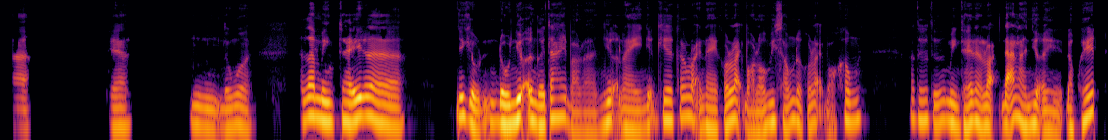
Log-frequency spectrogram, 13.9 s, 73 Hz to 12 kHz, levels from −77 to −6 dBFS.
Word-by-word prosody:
À. 115 -1 -8 1.0
Thế 120 - -5
à? 120 0 -4 0.8
Ừm, 115 -4 -4
đúng 115 +2 -3
rồi, 120 -4 -3 0.6
thật 150 - -4
ra 175 - +6
mình 150 -4 +4
thấy 150 +3 +5
là, 140 -8 +2 0.7
như 175 - +4
kiểu, 125 -7 +3
đồ 140 +3 +3
nhựa 160 -2 +7
người 130 -3 +4
ta 165 - 0
hay 170 0 0
bảo 105 -6 -7
là 100 0 -8
nhựa 145 +3 0
này, 110 -2 -2
nhựa 125 +3 -3
kia 150 +1 +1
các 170 +2 -3
loại 165 -9 -2
này, 115 -2 -1
có 120 +3 -2
loại 155 +2 +2
bỏ 100 - -4
lò 100 +1 -2
vi 135 +4 0
sóng 135 +1 -3
được, 140 - -1
có 120 - -4
loại 140 - -4
bỏ - - -11
không 145 -1 -3
á, - - -6 0.6
các 160 - -6
thứ, 150 - -1
các 155 - -2
thứ 135 +3 -2
mình 140 -4 0
thấy 125 +3 0
là 140 - +1
loại 120 0 0
đã 135 +4 +2
là 145 -7 0
nhựa 130 -1 0
thì 105 -3 -3
độc 115 0 -5
hết, 175 +8 +2
130 Hz, 230 wpm, -23 LUFS, 115-150 Hz, 1.0 s, nhựa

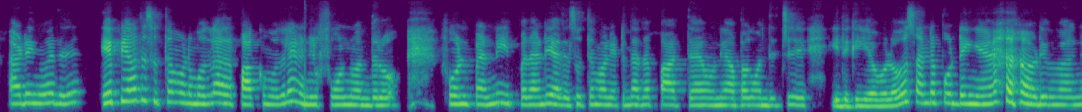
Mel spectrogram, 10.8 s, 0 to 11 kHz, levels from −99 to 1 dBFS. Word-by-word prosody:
அப்படிங்கும்போது 265 0 +1 0.4
எப்பயாவது 335 +3 +2
சுத்தம் 305 0 -3
பண்ணும்போதுலாம், 265 0 +1
அத 255 - 0
பார்க்கும்போதெல்லாம் 245 +6 -1
எங்களுக்கு 230 -2 0
ஃபோன் 225 0 0
வந்துரும். 215 0 -1 0.5
ஃபோன் 250 0 +3
பண்ணி 245 +4 0
இப்பதாண்டி 230 -1 -1
அத 215 -2 -3
சுத்தம் 235 +1 -3
பண்ணிட்டுருந்தேன். 220 0 -2
அத 225 - -3
பார்த்தேன் 215 -1 -2
உன் 210 0 0
ஞாபகம் 215 +1 -1
வந்துச்சு. 205 +2 -3 0.4
இதுக்கு 190 +1 0
எவ்வளோ 185 +4 +2 0.2
சண்டை 290 0 +1
போட்டீங்க 255 -2 +3 0.5
அப்படிம்பாங்க. 230 -1 -1
230 Hz, 140 wpm, -22 LUFS, 215-260 Hz, 0.5 s, ஃபோன்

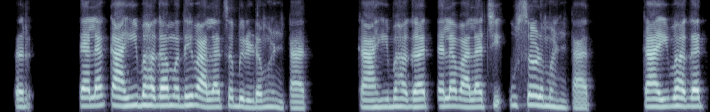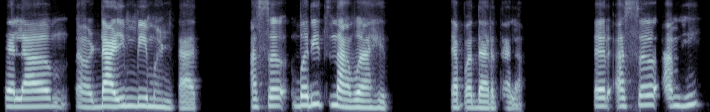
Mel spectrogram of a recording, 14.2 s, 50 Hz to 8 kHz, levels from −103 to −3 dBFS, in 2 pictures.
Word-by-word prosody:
तर 195 +1 -2 0.5
त्याला 225 +1 +4
काही 230 0 +4
भागामध्ये 235 0 +3
वालाचं 200 -2 +1
बिरडं 185 -3 0
म्हणतात, 170 -5 -4 0.5
काही 185 +1 +1
भागात 200 -1 +2
त्याला 210 +1 +2
वालाची 195 0 0
उसळ 240 0 +1
म्हणतात, 180 - -3 0.5
काही 205 0 +4
भागात 215 -1 +4
त्याला 205 0 +3
अं, 190 -3 -6
डाळिंबी 215 +2 +4
म्हणतात. 175 - -4 0.5
असं 200 +3 0 0.2
बरीच 245 +1 +1
नावं 190 -4 +3
आहेत, 175 -2 -2 0.6
त्या 185 - -1
पदार्थाला. 170 -2 -2 0.7
तर 220 -1 +2
असं 245 +3 -2 0.2
आम्ही 230 +4 -3
205 Hz, 120 wpm, -23 LUFS, 190-225 Hz, 0.7 s, त्याला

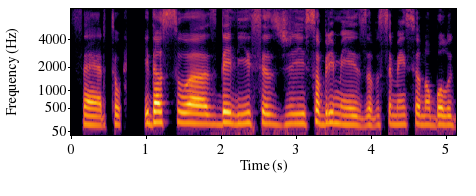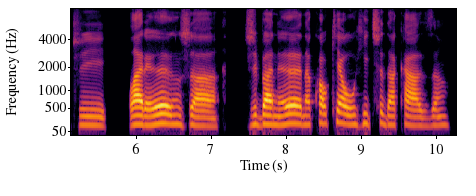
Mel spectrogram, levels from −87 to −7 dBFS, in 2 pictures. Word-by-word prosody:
Certo. 165 0 -1 0.3
E - - +1
das 215 0 +6
suas 190 -4 +3
delícias 185 -2 -1
de 185 +1 -5
sobremesa, 170 -7 -2
você 165 +5 -9
mencionou 170 0 -5
bolo 165 +1 -1
de 155 0 -9 0.3
laranja, 170 -4 +3 0.4
de 170 +3 -8
banana, 175 +1 +3
qual 195 -2 0
que 215 - -7
é 200 - +4
o 175 -2 +1
hit 190 +3 -9
da 165 -2 -2
casa? 155 -1 -3
175 Hz, 125 wpm, -22 LUFS, 160-190 Hz, 0.4 s, das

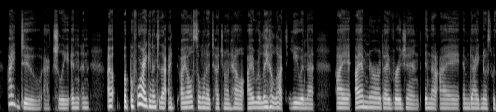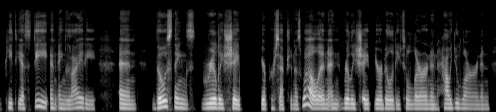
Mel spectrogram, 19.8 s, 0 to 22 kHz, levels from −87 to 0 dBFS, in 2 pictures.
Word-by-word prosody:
I 300 0 +3
do, 150 -7 -1
actually, 145 +1 -4
and 165 +1 -1
and 170 0 -6 0.4
I 215 0 +6 0.2
but 200 - +6
before 285 +8 +6
I 245 - +11
get 205 -3 +4
into 190 -1 +1
that, 170 - +3
I 170 -2 -2
I 170 +1 +2
also 180 0 +1
wanna 170 -3 +1
touch 155 0 -7
on 155 -1 -2
how 155 -1 -2
I 160 - +2
relate 175 +2 +3
a 185 - +3
lot 165 -3 -1
to 160 - -20
you 170 -1 +2
in 160 -1 +2
that 150 -1 -5 0.4
I 165 -2 +1
I 170 +2 +4
am 190 -1 +2
neurodivergent 160 -3 0
and 165 -1 +1
that 150 -2 -2
I 155 -1 -4
am 155 -1 -4
diagnosed 155 -1 -3
with 150 -2 -9
PTSD 165 +5 -4
and 160 -2 -6
anxiety, 145 0 -5 0.4
and 145 -2 -1 0.3
those 180 +7 +6
things 150 -6 -2
really 155 0 +4
shape 145 -2 +2 0.4
your 150 -1 +1
perception 140 0 -6
as 140 - -7
well 150 - +3
and 145 0 +1
and 145 0 -5
really 155 -2 +2
shape 150 +1 0
your 150 -1 0
ability 145 0 -2
to 150 - -5
learn 145 0 -3
and 135 -1 -6
how 155 +2 -3
you 155 +1 -4
learn 140 -2 -10
and, 135 0 -12
155 Hz, 185 wpm, -23 LUFS, 145-170 Hz, 0.4 s, I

